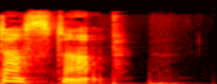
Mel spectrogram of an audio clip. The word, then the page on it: dust up: British English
